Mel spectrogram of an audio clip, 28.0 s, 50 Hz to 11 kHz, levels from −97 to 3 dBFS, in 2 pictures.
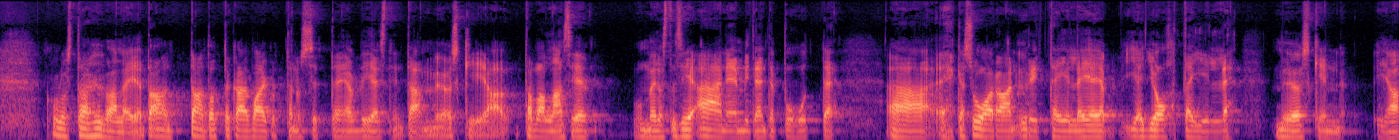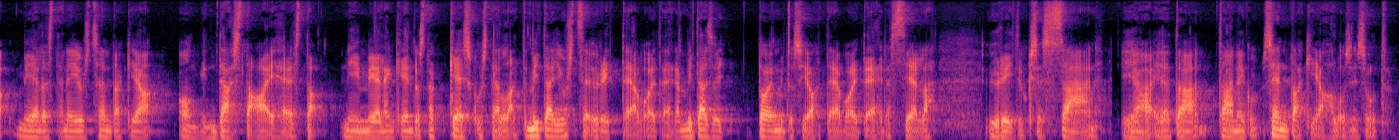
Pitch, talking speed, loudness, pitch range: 105 Hz, 140 wpm, -22 LUFS, 100-110 Hz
